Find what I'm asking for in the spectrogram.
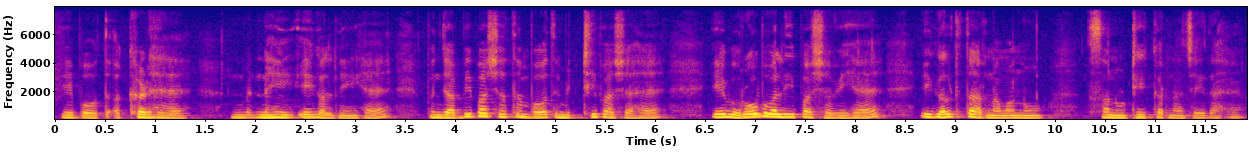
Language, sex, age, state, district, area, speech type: Punjabi, female, 60+, Punjab, Amritsar, urban, spontaneous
